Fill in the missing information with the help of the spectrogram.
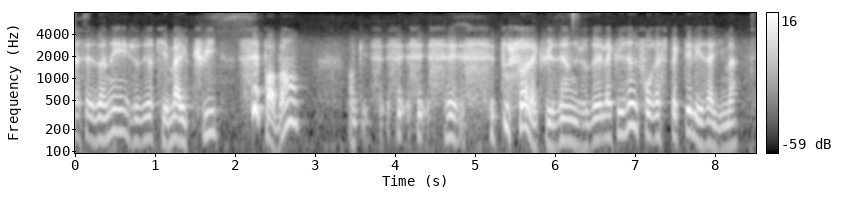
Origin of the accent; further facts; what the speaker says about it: Quebec, Canada; also born or lived in Montreal; je viens de, la campagne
